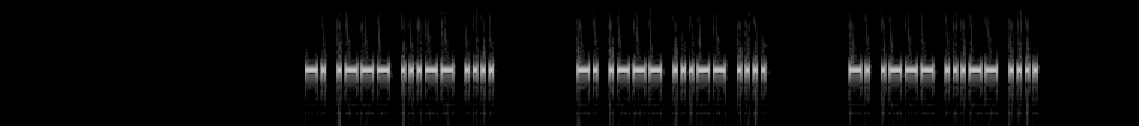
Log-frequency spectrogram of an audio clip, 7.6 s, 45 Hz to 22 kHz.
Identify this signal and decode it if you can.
Morse code, heard as a keyed tone, about 46 wpm, 700 Hz. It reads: NJ3H NJ3H NJ3H
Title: USA Call Signs - 4 Characters - Repeated 3x - 45wpm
